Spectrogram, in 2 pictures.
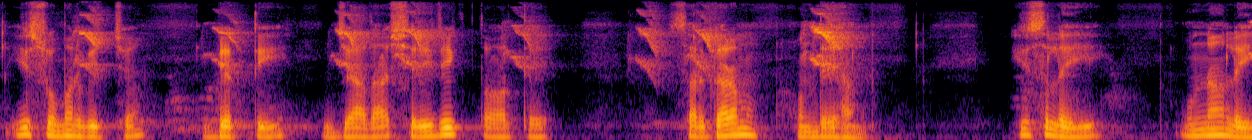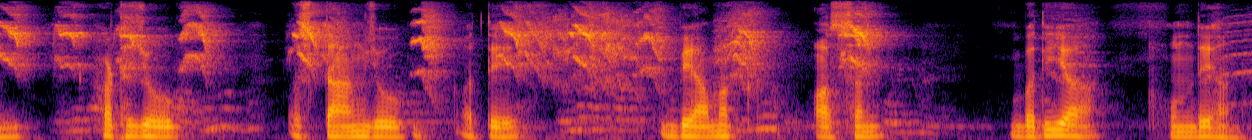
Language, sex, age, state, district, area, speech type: Punjabi, male, 45-60, Punjab, Hoshiarpur, urban, spontaneous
